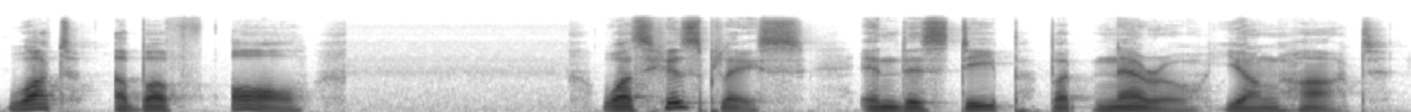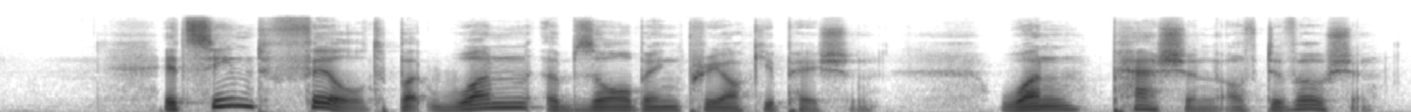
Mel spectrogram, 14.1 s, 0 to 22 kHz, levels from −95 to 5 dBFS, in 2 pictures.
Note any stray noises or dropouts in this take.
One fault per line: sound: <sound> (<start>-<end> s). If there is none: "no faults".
no faults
